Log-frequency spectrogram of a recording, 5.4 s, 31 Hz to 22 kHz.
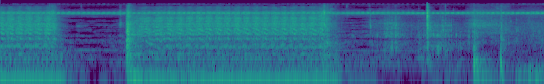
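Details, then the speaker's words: Proton Wira that died by itself after about 10 minutes of running, hot engine: the starter cranks steadily about two seconds, stops, and cranks again without firing; the crank sensor reads abnormally high on a multimeter, so the crankshaft position sensor is faulty. "Okey kita start. Kalau dalam keadaan macam ni dia confirm tak nak hidup ni."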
